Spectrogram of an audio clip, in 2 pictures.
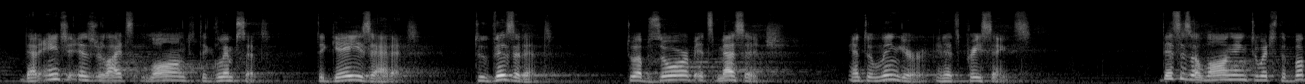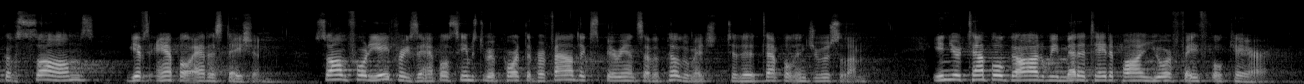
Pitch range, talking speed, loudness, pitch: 155-200 Hz, 150 wpm, -27 LUFS, 180 Hz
